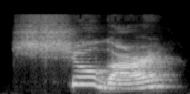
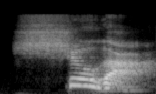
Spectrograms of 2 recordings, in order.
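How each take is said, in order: First: It is said with an American English accent. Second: It is said with a British English accent. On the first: "American English" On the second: "British English"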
